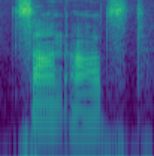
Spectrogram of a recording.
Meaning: dentist
- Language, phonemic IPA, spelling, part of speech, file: German, /ˈt͡saːnʔaɐ̯t͡st/, Zahnarzt, noun, De-Zahnarzt.ogg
